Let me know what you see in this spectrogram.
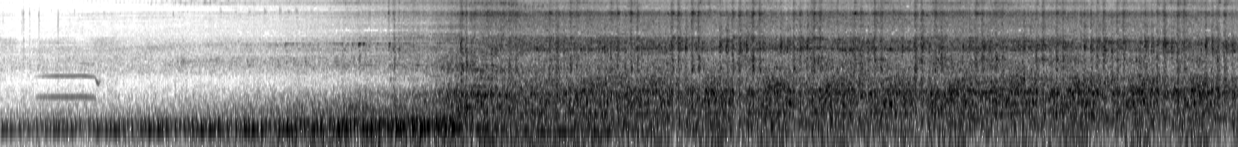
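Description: KA Sembrani express passenger train passing at speed close by: a low rumble builds over the first few seconds, then a loud, steady rush of steel wheels on the rails as the coaches run past.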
